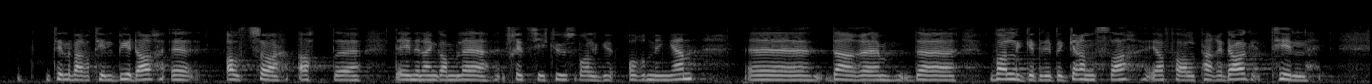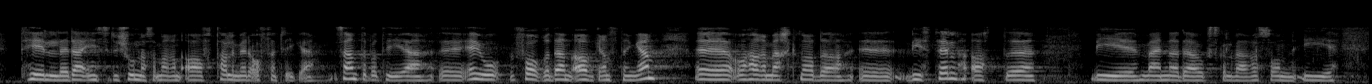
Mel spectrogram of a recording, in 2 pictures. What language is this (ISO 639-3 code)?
nno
